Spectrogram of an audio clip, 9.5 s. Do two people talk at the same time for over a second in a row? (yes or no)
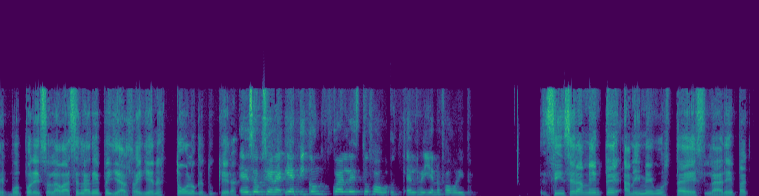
no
